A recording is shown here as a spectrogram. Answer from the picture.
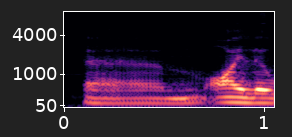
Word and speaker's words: Euler: But Euler was a Swiss German, so it's a German pronunciation of the name, so it's Euler.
